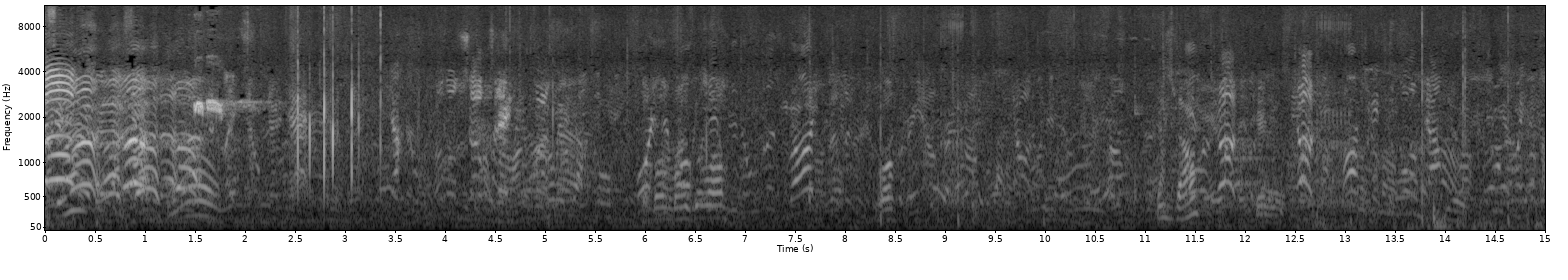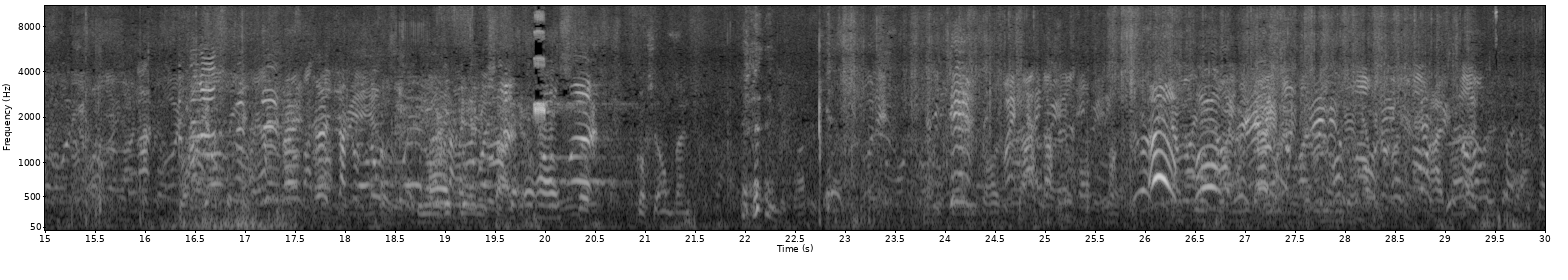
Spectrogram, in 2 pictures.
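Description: Young men shout and call to each other outdoors.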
